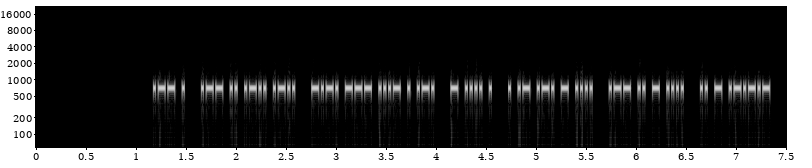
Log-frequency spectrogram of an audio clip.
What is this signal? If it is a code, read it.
Morse code, heard as a keyed tone, about 47 wpm, 700 Hz. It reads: WE WILL COVER THE EARTH WITH IT.
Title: Sentences from Top 1000 Words - Review Part 1 - 50wpm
